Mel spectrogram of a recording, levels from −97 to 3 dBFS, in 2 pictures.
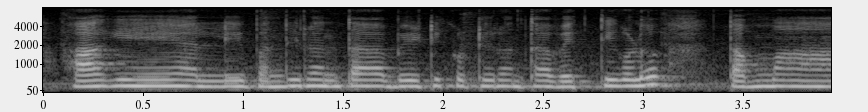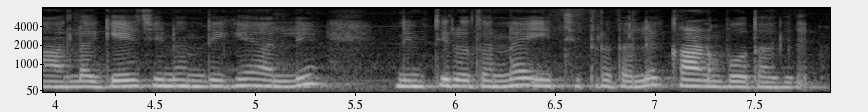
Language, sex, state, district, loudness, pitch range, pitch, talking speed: Kannada, female, Karnataka, Shimoga, -29 LUFS, 200-220 Hz, 215 Hz, 130 wpm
